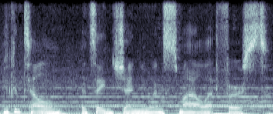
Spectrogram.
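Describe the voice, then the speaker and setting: A man runs a tabletop roleplay as game master, narrating scenes with deliberate suspense. His pace is very slow and his pitch moves expressively around a middle register, with music clearly playing behind him. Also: sing-song.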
